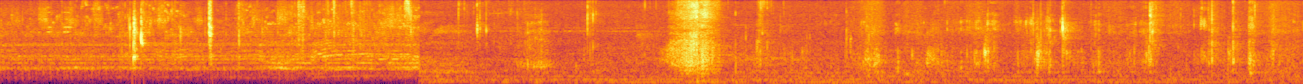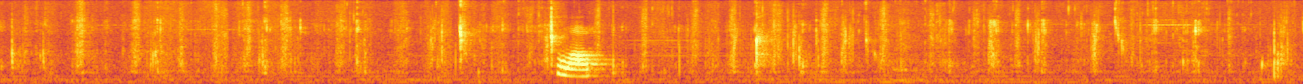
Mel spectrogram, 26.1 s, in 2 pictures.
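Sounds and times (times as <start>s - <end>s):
steady low hum: 0.0s - 26.0s
chewing with wet clicks: 0.1s - 6.6s, 8.4s - 26.0s.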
